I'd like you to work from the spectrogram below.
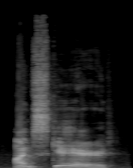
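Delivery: high put-on girlish voice. Voicing a character named Flit answering a question: girl's voice. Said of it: "Flit would say in a girl's voice".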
